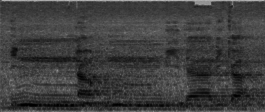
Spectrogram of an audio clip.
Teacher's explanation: Maka pengucapannya mim disampaikan bibir tanpa ditekan kuat, disertai dengan gunnah atau dengung. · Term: ikhfa safawi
